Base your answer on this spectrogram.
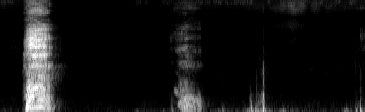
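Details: Pet (Goliath) coughing, reported as much more frequent: a harsh, forceful cough burst, then a weaker one and short rough throat noises; repeated coughing.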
